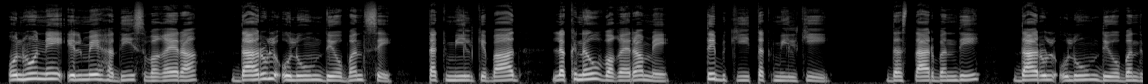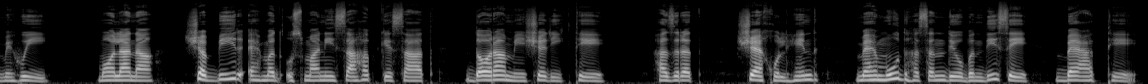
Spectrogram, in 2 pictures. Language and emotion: Urdu, neutral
